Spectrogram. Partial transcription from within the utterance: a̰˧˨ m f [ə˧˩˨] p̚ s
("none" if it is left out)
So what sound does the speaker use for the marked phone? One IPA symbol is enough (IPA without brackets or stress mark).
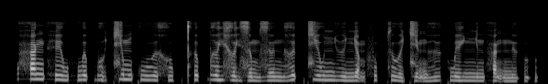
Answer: ə˦˥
